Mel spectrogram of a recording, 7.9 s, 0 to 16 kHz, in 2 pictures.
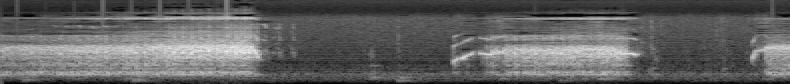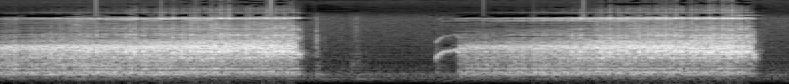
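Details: Male barn owl inside a nest box on December 15, calling as the female arrives home: four long, harsh, hissing screeches, each lasting one to two seconds, separated by short quiet gaps.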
